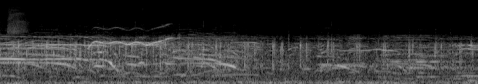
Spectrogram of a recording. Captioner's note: crowd cheering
